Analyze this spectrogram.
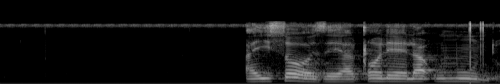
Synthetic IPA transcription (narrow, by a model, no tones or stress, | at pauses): ajisɔzɛjaǁɔlɛlaʔumuːntʼu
